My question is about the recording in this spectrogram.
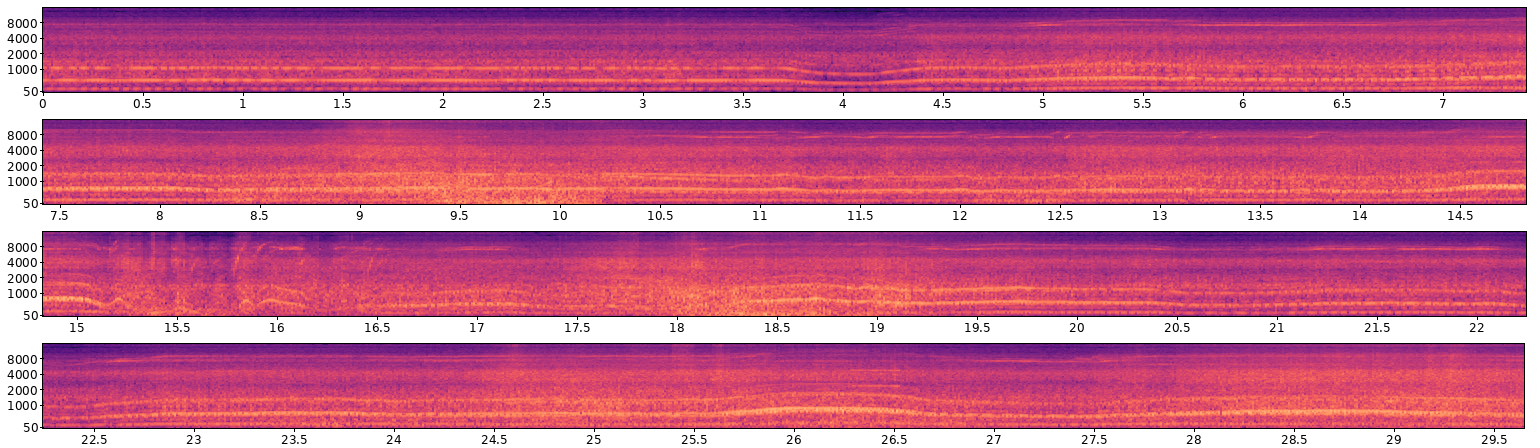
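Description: Hexacopter's electric motors and propellers whining in flight, picked up by the camera mounted on the craft. The pitch holds steady for the first few seconds, then keeps rising and falling as the throttle changes. Wind rushes over the microphone twice, about a third and two thirds of the way through.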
